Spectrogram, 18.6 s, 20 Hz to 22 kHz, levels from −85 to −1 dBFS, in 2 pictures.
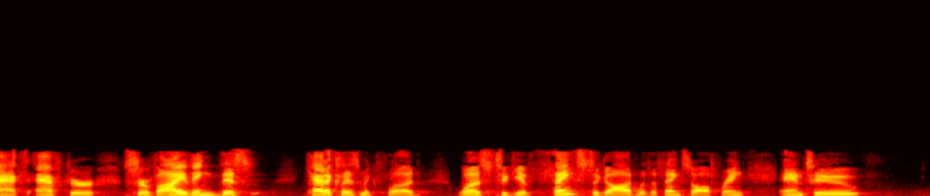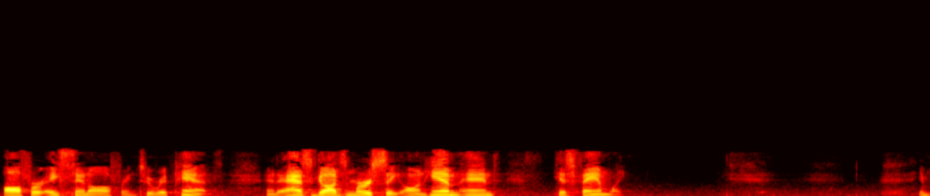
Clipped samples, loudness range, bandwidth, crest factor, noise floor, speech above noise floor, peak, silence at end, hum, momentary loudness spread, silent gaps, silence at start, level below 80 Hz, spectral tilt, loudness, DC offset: under 0.1%; 9 LU; 5.4 kHz; 22 dB; -67 dBFS; 43 dB; -2 dBFS; 0 s; none; 16 LU; none; 0 s; -58 dBFS; -6.5 dB/octave; -23 LUFS; under 0.1%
